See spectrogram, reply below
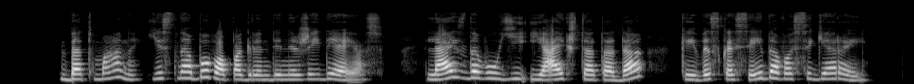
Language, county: Lithuanian, Utena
